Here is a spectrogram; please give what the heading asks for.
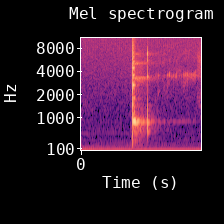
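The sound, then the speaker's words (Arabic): A stopper pops out of a bottle on a darkened stage: one sharp, bright pop, followed a moment later by a fainter second click, then near silence. “صوت سدادة زجاجة تفتح.”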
